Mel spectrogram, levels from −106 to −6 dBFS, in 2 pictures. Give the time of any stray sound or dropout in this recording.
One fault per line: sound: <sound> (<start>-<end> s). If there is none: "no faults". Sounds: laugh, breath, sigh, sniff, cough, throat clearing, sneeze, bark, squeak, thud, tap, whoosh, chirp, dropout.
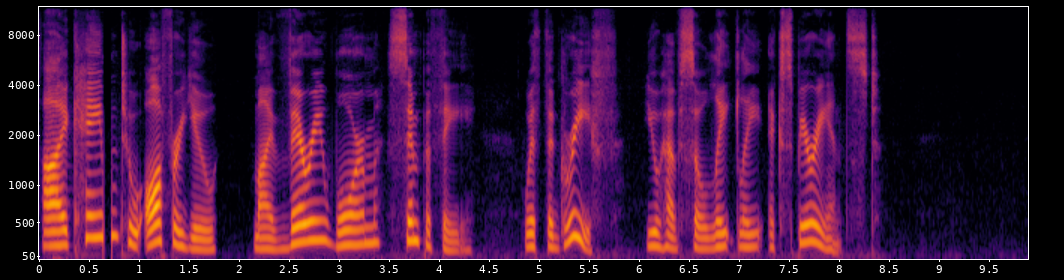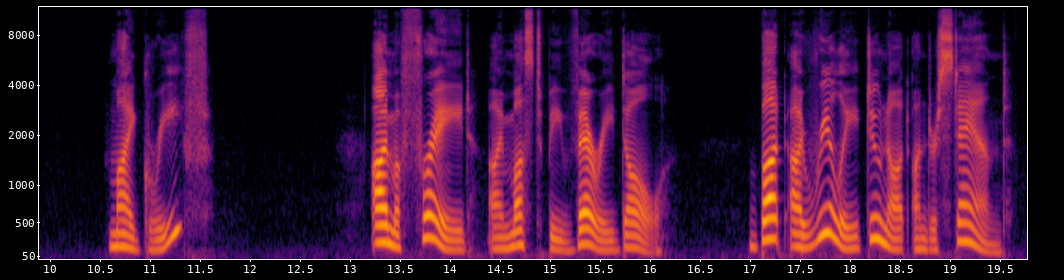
sound: dropout (0.6-0.7 s)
